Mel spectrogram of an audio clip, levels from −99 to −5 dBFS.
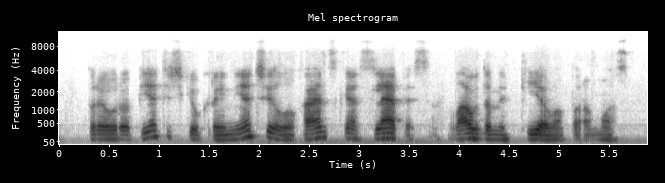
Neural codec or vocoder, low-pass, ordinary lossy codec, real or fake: none; 7.2 kHz; Opus, 16 kbps; real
